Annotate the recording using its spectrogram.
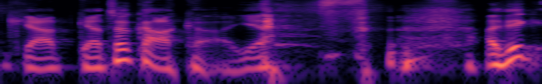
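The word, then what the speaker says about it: Gatotkaca: Pronounced Getokaka, yes.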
